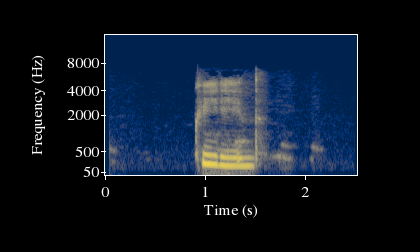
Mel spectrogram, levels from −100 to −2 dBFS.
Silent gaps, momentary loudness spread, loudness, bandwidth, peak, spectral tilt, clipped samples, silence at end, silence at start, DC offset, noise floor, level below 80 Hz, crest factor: none; 13 LU; -20 LUFS; 7 kHz; -6 dBFS; -7.5 dB/octave; under 0.1%; 0.95 s; 0.9 s; under 0.1%; -78 dBFS; -62 dBFS; 16 dB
